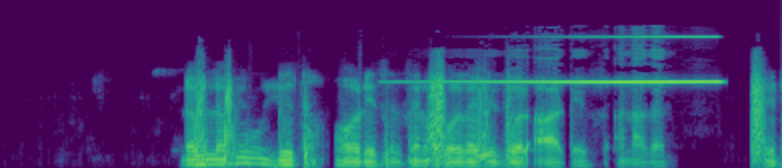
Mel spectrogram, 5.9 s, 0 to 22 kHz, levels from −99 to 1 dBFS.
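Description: A speech recording, carried over a link that was likely Bluetooth LC3 compression, so the codec discards much of the upper spectrum and fills the gap with synthetic noise. Throughout the clip, that gives the voice a plainly audible breathy, grainy edge and a hashy top end. The rate sounds close to 48 kbps with 7.5 ms frames. At 2.05 to 2.10 s, LE Audio frames were lost, about 45 ms of audio, which fits six 7.5 ms frames going missing. The decoder covered the gap by replaying the last good spectrum with randomised signs and letting it decay. The speech briefly dissolves into a noisy, smeared burst before normal sound resumes. From 2.85 s a loudspeaker feedback squeal appears. A microphone is picking up the loudspeaker it drives, and at 3 kHz the loop gain exceeds unity, so that frequency keeps reinforcing itself. It is heard as a pure tone that swells over roughly two seconds into a piercing squeal that ends up louder than the speech, by a few decibels. 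The howl continues until it stops at 5.46 s, consistent with the loop being broken.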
